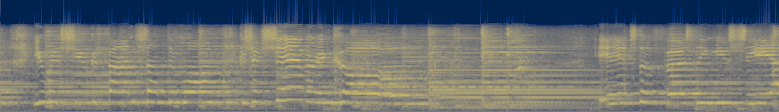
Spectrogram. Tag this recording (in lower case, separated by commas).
strum, music, musical instrument, guitar, plucked string instrument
